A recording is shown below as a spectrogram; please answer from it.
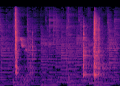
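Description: A cast iron skillet set down with a single sharp knock onto the grate of a portable butane stove about a third of a second in, then two sharp clicks near the end from the stove's knob as it is turned to light the burner. Faint background music runs underneath.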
